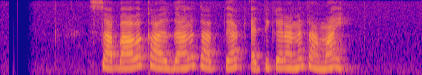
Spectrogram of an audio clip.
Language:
Sinhala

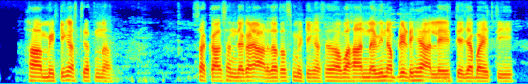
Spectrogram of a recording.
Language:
Marathi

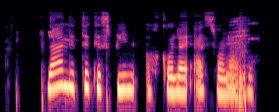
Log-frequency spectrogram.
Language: Pashto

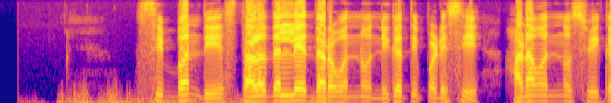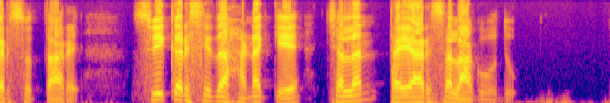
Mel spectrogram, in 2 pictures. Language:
Kannada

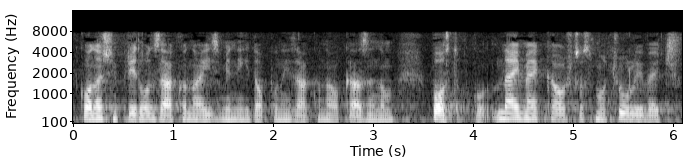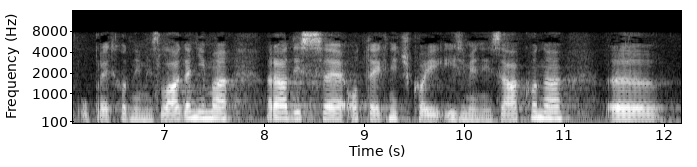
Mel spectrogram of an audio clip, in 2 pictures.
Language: Croatian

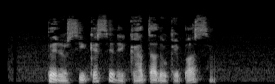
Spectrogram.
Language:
Galician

